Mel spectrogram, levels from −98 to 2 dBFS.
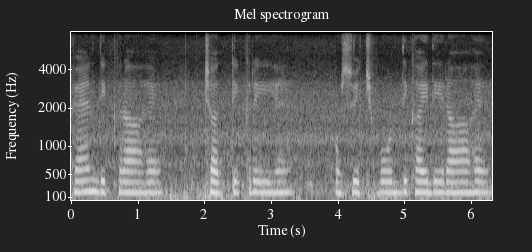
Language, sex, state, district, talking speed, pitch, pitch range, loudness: Hindi, female, Punjab, Pathankot, 140 wpm, 185 Hz, 185-190 Hz, -17 LUFS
